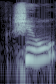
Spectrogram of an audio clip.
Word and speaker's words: Sheol: I don't know if I'm pronouncing it right, but you get, right? The Sheol, the S-H-E, the S-H-O-E-L. Sheol, I think. Sheol is the pronunciation.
